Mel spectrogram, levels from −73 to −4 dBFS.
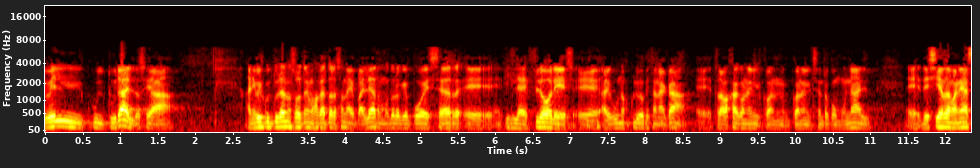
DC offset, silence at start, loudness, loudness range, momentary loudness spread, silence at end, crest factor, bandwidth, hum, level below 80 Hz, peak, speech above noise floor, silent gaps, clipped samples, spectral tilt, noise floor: under 0.1%; 0 s; -23 LUFS; 5 LU; 14 LU; 0 s; 20 dB; 7.8 kHz; none; -54 dBFS; -4 dBFS; 24 dB; none; under 0.1%; -5.5 dB/octave; -46 dBFS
